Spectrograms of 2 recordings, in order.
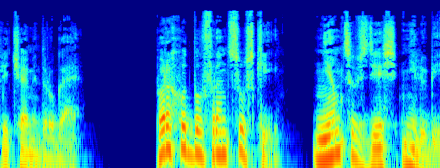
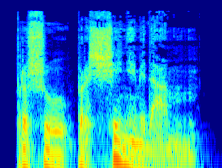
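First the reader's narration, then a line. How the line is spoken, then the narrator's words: Quiet, soft speech. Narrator (Russian): тихонько молвил помощник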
